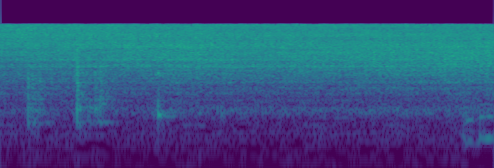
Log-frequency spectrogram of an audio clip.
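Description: Minced garlic, a couple of tablespoons, sizzles steadily in hot melted butter, a close, continuous frying hiss with a few brief stirring clicks and no talk.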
